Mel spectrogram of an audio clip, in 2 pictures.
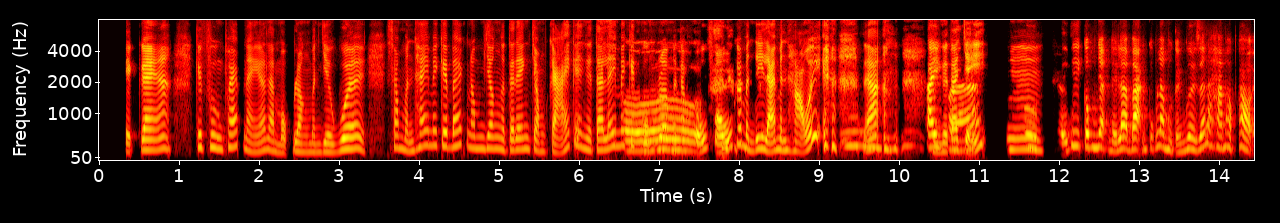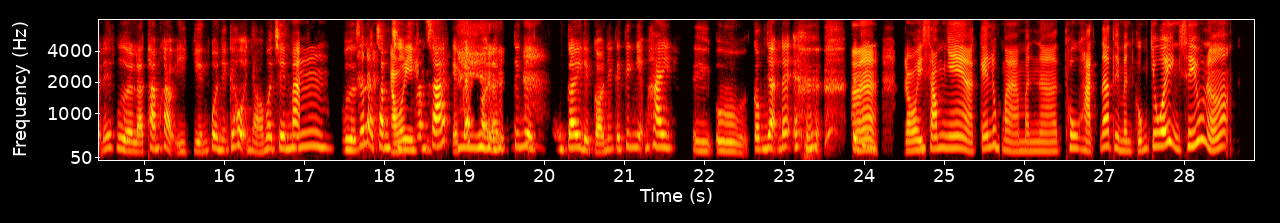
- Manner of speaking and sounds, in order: laugh; laugh; laugh; tapping; laugh; other background noise; "một" said as "ừn"
- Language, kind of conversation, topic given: Vietnamese, podcast, Bạn có bí quyết nào để trồng rau trên ban công không?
